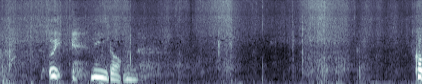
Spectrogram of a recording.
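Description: Dry grass rustles and crunches underfoot.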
